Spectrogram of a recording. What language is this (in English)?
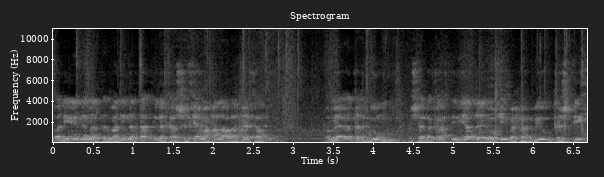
Hebrew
